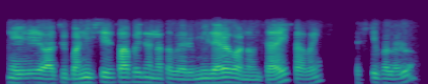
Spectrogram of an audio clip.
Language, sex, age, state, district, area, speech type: Nepali, male, 30-45, West Bengal, Jalpaiguri, rural, conversation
